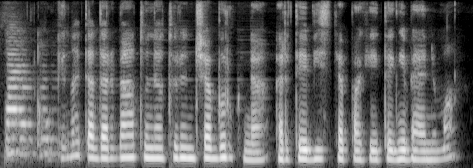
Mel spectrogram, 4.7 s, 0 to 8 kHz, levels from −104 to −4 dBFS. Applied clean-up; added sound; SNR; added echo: neural mask model DeepFilterNet 3.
